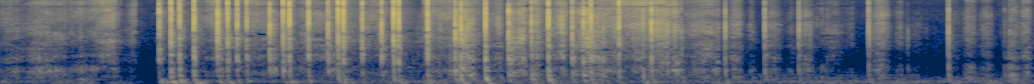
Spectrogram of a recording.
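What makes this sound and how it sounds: Long matte nails scratch and tap quickly across the textured card cover of a small paperback notebook printed with cats, with a solid paper block, lying on a blanket. After a brief silent gap, a fast run of sharp, dry, bright taps and scratchy scrapes follows with almost no low end, easing off toward the end.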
